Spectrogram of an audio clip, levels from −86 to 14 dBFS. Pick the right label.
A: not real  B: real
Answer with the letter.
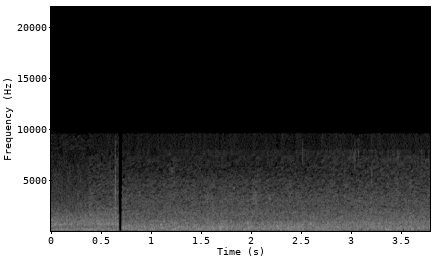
A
